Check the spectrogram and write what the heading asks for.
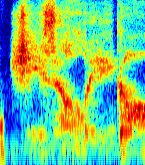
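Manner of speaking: hushed whisper, barely voiced; whispered aside. Clerk whispers to the gal beside her, hushed. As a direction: breathe it like a secret to a coworker.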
